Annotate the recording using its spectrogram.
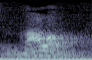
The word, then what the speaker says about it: malum: The Latin word for evil is malum, M-A-L-U-M. And the Latin word for apple is also Malum, M-A-L-U-M. One is a long A and one is a short A, but you don't need to worry about that.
